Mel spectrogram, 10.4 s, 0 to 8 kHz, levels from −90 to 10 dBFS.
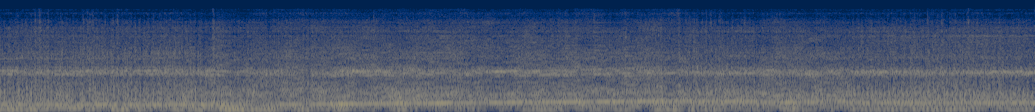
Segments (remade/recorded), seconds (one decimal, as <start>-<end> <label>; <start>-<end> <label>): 0.0-2.0 recorded; 2.0-6.9 remade; 6.9-7.6 recorded; 7.6-8.5 remade; 8.5-10.4 recorded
